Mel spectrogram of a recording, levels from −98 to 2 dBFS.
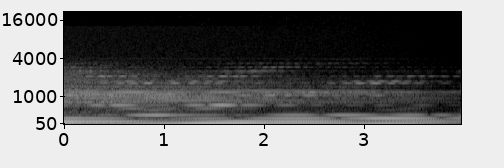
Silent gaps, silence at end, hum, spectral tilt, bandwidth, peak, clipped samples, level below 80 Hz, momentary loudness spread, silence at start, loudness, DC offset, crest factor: none; 0 s; none; -9 dB/octave; 4.2 kHz; -26 dBFS; under 0.1%; -40 dBFS; 6 LU; 0 s; -40 LUFS; under 0.1%; 12 dB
